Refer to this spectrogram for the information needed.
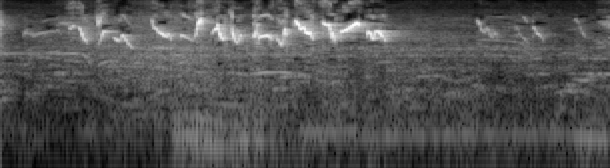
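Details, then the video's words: Mountain white-eye singing to encourage other white-eyes to sing: a quick series of high, zigzagging chirps lasting about two seconds over a low hum, followed by a few faint high notes. "pancingan suara pleci agar buka paruh"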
